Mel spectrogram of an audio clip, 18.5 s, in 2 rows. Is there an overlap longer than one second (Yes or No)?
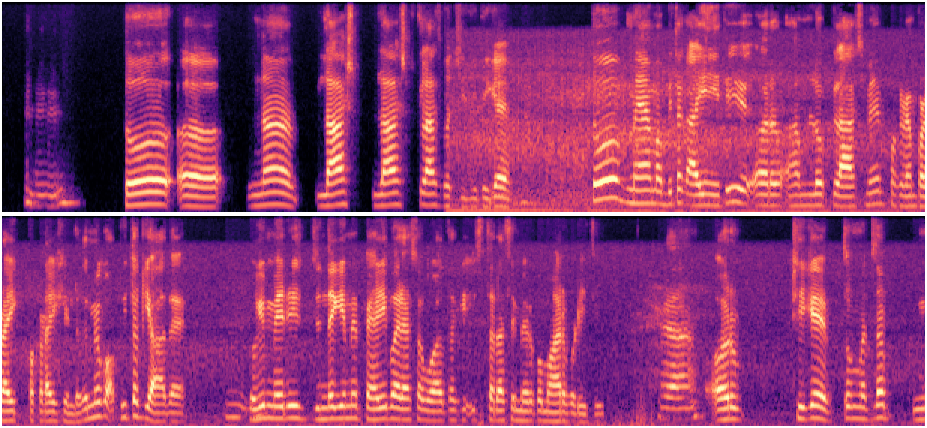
No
